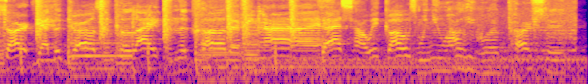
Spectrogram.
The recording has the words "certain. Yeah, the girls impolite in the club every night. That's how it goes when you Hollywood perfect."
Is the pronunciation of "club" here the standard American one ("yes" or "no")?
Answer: no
